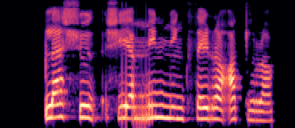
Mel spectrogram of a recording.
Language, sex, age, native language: Icelandic, male, 7, Icelandic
